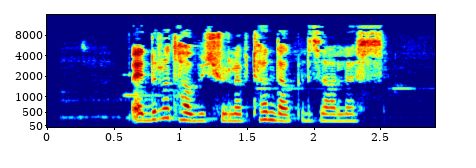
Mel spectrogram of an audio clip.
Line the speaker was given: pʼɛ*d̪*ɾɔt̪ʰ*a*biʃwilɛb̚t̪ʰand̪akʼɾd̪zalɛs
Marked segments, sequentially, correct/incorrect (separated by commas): correct, correct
